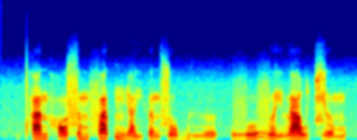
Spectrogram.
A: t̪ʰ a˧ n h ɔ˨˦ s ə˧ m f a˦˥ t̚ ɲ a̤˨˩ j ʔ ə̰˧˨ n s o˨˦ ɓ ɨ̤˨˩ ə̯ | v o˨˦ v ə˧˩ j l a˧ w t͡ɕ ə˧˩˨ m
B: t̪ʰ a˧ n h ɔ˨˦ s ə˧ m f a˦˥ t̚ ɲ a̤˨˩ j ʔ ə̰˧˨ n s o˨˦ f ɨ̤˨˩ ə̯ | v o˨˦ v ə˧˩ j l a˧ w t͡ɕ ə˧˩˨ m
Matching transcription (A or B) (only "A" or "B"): A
